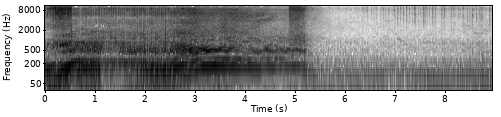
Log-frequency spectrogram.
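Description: Tyres screech on pavement during a burnout.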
